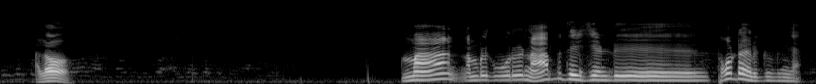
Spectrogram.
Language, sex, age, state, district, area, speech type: Tamil, male, 60+, Tamil Nadu, Tiruvannamalai, rural, spontaneous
